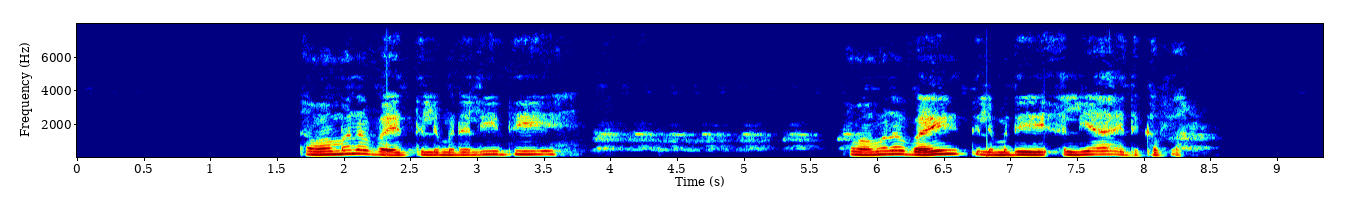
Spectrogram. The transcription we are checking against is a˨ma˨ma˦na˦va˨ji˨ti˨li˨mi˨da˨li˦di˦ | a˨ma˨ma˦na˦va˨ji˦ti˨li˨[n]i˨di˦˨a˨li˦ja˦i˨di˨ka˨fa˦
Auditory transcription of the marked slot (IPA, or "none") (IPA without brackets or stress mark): m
